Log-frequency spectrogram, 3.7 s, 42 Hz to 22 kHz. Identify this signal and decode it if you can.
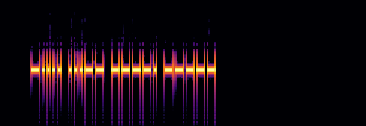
Morse code, heard as a keyed tone, about 44 wpm, 700 Hz. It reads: 6390
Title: Numbers - 4-Digit 45wpm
